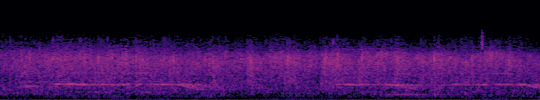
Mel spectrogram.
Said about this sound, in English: And that's why you need to give grace the loudest clap offering of praise.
